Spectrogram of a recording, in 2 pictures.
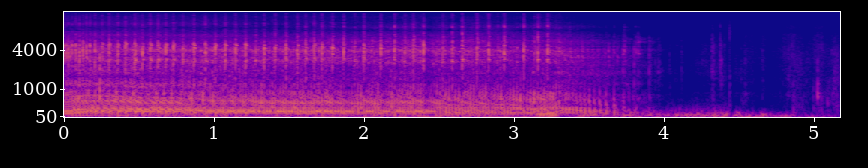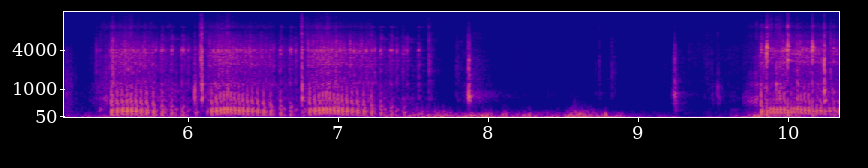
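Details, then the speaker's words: Long-neglected Stihl 026 two-stroke chainsaw after carburetor cleaning and fresh gas mix: crisp high-rev buzz dropping cleanly to steady idle and picking up on blips; normal running. "That sounds pretty good. So yeah, so this thing is doing, I'm not a chainsaw expert, but this seems like it's running really well now."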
